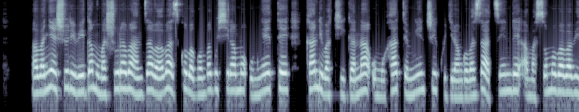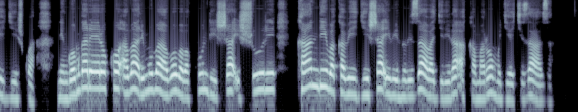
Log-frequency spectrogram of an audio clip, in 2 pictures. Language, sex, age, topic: Kinyarwanda, female, 25-35, education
